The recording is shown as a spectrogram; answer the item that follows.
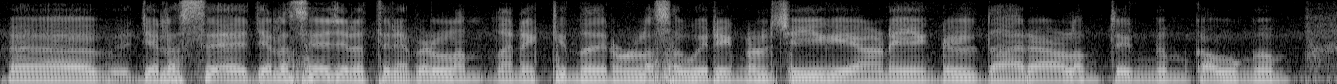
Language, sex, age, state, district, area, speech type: Malayalam, male, 45-60, Kerala, Thiruvananthapuram, urban, spontaneous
